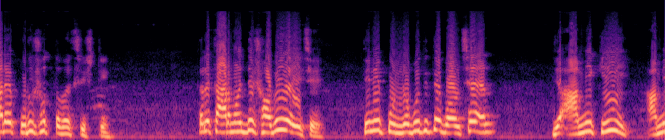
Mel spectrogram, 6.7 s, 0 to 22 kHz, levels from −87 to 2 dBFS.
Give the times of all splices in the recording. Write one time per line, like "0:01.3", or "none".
none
